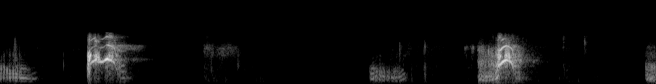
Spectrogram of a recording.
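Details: A dog reacts to a vacuum cleaner with two loud, sharp barks about four seconds apart, separated by low muffled huffs and grumbles.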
